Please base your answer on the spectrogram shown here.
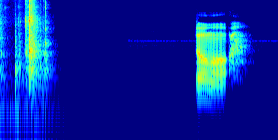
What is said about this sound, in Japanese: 下妻は自身の研究室の扉を開いた。中に入った彼は即座に鍵をかけた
